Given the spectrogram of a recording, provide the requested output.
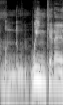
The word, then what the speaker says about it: Mundum Vincere: the mod, and no, I'm not going to stop pronouncing it the annoying way, just because it also happens to be the correct way. I understand that the accent and the what are they called? The long vowels, I think? Vowel lengths? I think that's what they're called, grammatically speaking. Might be a bit annoying to some, but it's how the Romans would pronounce it, so take it up with them, I guess.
